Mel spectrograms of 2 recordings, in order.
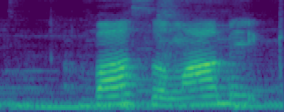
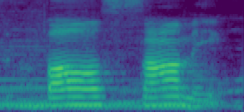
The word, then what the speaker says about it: balsamic: call she call it basalamic and the twins one of the twins just thought it was so funny and she was like no it is balsamic balsamic that's how you say it it was funny to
